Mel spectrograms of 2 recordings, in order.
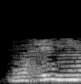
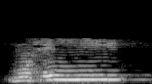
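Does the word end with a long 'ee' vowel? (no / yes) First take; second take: no; yes. First: The word ends in a short i vowel. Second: The word ends in a long ee vowel. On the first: The word runs on into the next word. "ساكنة وبعدها جه حرف ساكن سقطت لفظا" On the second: The reader stops on the word. "أما في حالات الوقف تثبت الياءات"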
